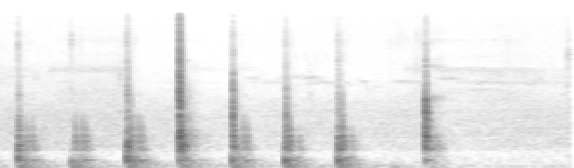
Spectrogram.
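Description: A stone pestle pounding walnuts in a stone mortar: about eight dull knocks, two or three a second, stopping a little over three seconds in.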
